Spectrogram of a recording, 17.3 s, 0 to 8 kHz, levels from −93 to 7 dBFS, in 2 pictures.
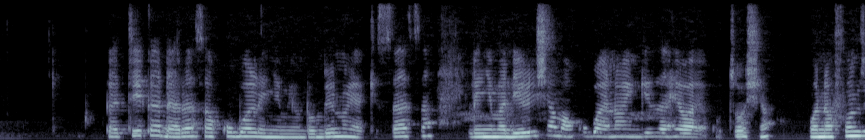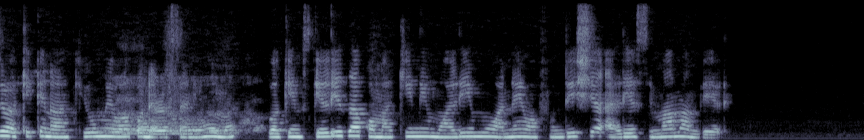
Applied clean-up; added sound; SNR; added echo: none; none; none; none.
